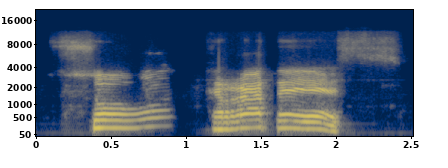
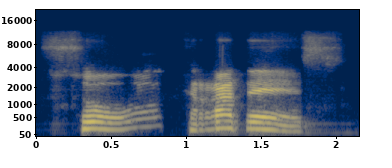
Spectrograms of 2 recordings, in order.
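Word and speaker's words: Σωκράτης: On le prononçait Socrates. Et je souligne le oméga, Socrates, parce que les voyelles longues donnent les voyelles doubles si on veut les prononcer correctement.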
